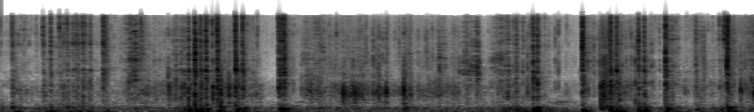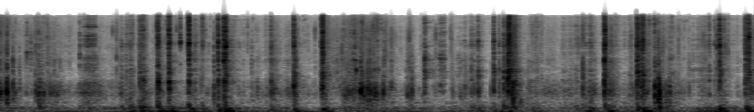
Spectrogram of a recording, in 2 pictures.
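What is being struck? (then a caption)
Bar of soap cut with a knife blade. A solid pink dry soap bar held in the hand has curls scraped and cut from its edge with a utility knife blade, with flakes falling onto the table. Dense, bright, crisp scraping and crackling strokes follow one another in quick, uneven bursts, each dying away almost instantly.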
